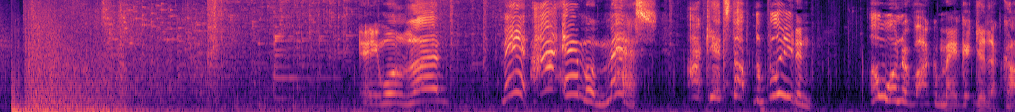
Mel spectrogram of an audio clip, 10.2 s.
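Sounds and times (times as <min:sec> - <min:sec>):
grenade explosion: 0:00.0 - 0:06.9
speech: 0:03.7 - 0:10.1.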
